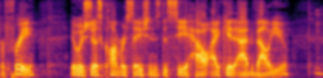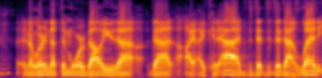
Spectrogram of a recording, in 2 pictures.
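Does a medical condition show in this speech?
Yes: stutter; lifelong stutter, speech therapy tried without success, first seminar at 19 changed beliefs about speech; here repeated sounds, repeated words.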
